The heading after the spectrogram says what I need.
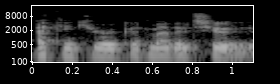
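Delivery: earnest, sincere manner of speaking. Retelling how an eight-year-old daughter answered: imitating someone speaking earnestly. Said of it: "she said it, like, really earnestly".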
